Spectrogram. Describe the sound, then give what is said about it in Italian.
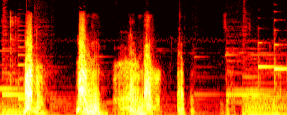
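A dog barking in a few sharp, harmonic bursts with short gaps between them, ending in a longer drawn-out yelp, loud and with no talk over it. “Sai che verso fa il cane di William Shatner?”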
